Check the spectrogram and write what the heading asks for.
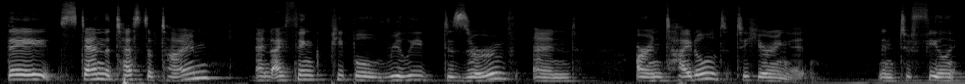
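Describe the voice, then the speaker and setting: In a documentary interview, a New York woman in her thirties with an American accent reflects on her life as a pianist. Her voice is on the low side and recorded from a distance. She speaks thoughtfully, with soft laughs and restarts.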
